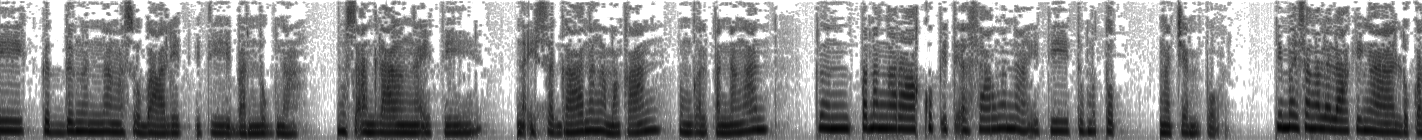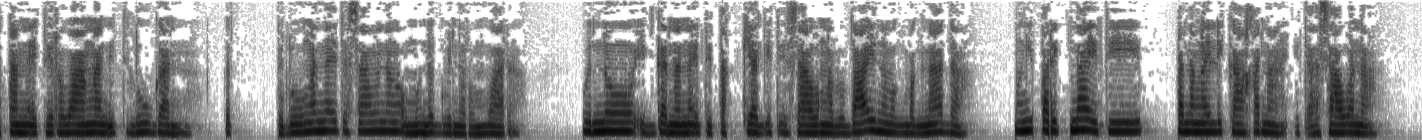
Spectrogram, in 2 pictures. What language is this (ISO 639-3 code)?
fil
